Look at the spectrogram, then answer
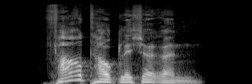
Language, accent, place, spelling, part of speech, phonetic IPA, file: German, Germany, Berlin, fahrtauglicheren, adjective, [ˈfaːɐ̯ˌtaʊ̯klɪçəʁən], De-fahrtauglicheren.ogg
- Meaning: inflection of fahrtauglich: 1. strong genitive masculine/neuter singular comparative degree 2. weak/mixed genitive/dative all-gender singular comparative degree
